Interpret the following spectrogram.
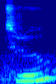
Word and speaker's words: through: Uh for instance if we talk about o u gh in through it is oo sound in rough it is sound and in though it has o sound.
